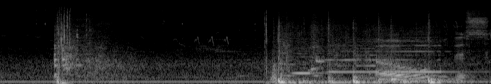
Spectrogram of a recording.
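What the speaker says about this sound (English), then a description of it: "Oh, the sweet sounding goody hut" Goody hut discovery chime in Civilization 6, a bright rising musical flourish with layered tones building over a low steady hum, following an earlier sharp click.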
